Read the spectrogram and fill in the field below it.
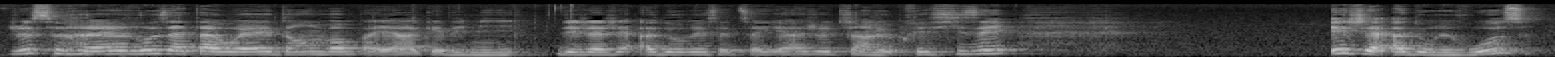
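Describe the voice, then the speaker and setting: A woman's voice: mid-range voice, moderate pace, gravelly. A young woman talks to her camera about books in a chatty, enthusiastic way, often restarting her sentences. She sits at home, recorded on a camera mic. The room is noticeably echoey. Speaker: book vlogger. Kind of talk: casual chat to camera.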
